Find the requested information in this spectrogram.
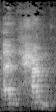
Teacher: वसतुल हलक, गले के दरमियान से, गले के दरमियान से, आइन और हा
